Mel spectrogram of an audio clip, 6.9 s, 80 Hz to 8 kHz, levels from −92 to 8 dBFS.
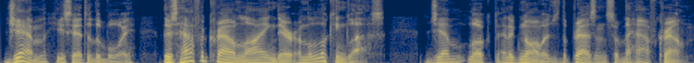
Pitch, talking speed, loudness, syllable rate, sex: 110 Hz, 225 wpm, -19 LUFS, 6.0 syllables/s, male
